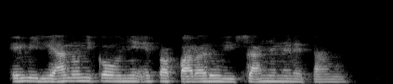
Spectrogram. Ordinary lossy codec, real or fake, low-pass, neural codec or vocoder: AAC, 16 kbps; fake; 7.2 kHz; codec, 44.1 kHz, 2.6 kbps, SNAC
